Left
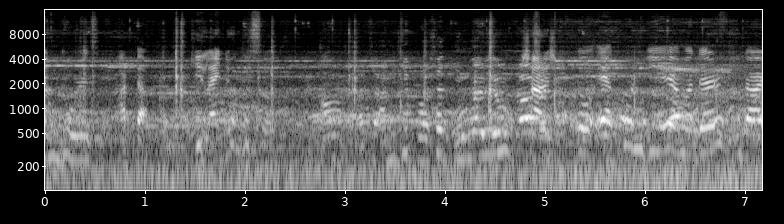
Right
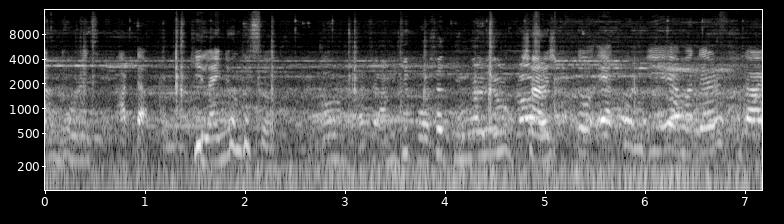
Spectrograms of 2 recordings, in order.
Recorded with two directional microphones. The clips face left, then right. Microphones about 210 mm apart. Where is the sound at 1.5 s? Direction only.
50° right (ahead or behind).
